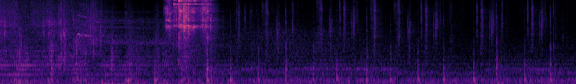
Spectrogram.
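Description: Footsteps thud quickly on dry ground.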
